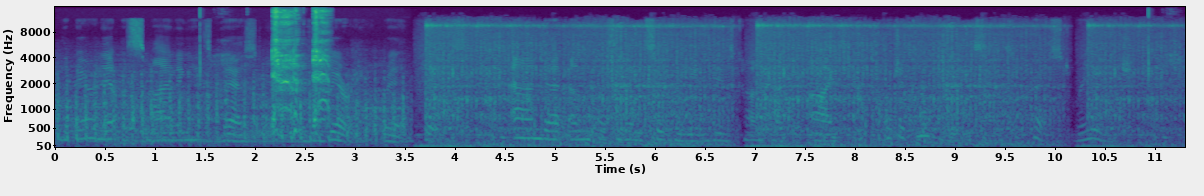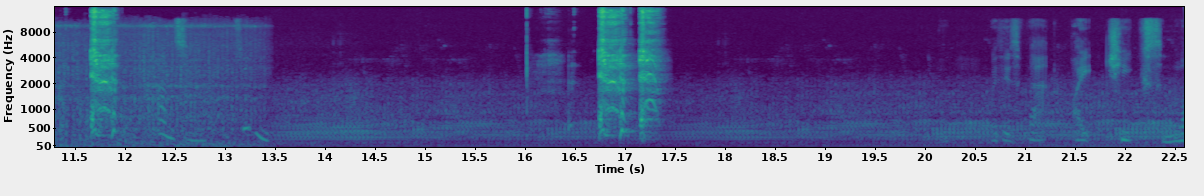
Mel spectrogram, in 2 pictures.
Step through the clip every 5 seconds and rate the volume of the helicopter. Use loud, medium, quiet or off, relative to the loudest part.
loud, loud, medium, quiet, medium.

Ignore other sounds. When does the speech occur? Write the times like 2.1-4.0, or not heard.
0.0-10.8, 12.3-13.4, 20.1-22.5.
